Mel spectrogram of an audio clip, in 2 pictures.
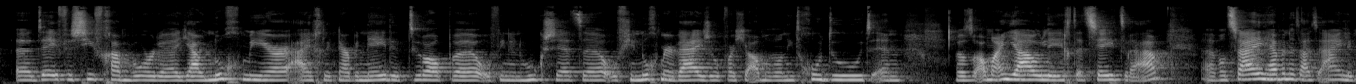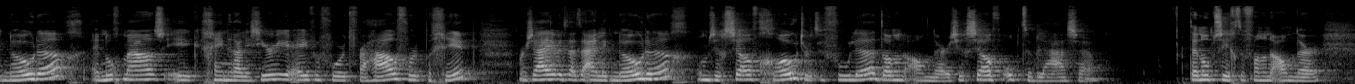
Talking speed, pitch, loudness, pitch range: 175 wpm, 205 Hz, -25 LUFS, 195-220 Hz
